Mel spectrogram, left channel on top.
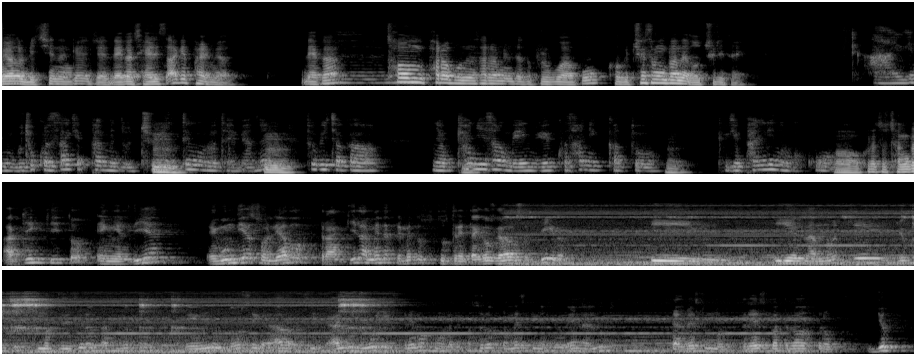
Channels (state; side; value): different; both; correlation 0.00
